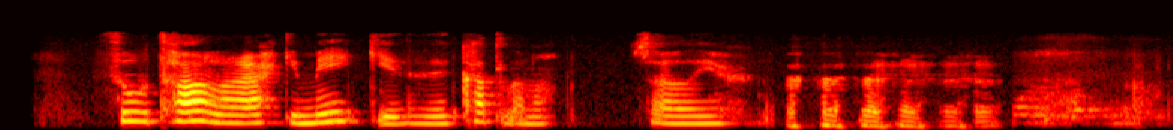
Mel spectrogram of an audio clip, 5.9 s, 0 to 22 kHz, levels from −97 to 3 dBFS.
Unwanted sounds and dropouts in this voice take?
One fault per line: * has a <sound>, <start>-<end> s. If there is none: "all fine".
* has a laugh, 3.9-5.0 s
